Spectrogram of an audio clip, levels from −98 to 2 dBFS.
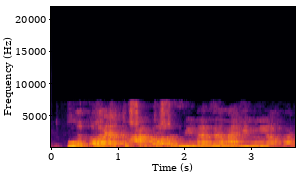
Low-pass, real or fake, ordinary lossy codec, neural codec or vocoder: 7.2 kHz; fake; MP3, 96 kbps; codec, 16 kHz, 4 kbps, FreqCodec, larger model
